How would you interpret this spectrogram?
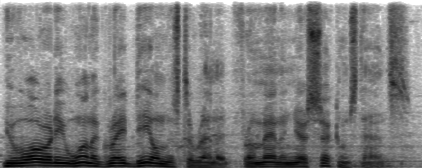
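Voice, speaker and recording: An old street peddler in a vintage-style radio thriller. His low voice moves expressively through cryptic, gently regretful lines, with a fry at the edges. He speaks deliberately and softly. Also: animated, faint music behind. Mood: cryptic, calm. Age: older.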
